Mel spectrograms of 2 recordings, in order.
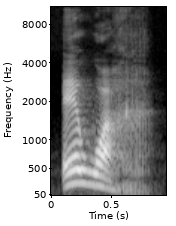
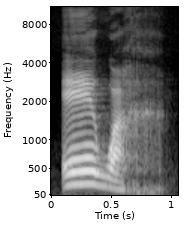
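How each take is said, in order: No difference in how they are said.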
